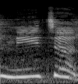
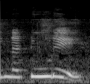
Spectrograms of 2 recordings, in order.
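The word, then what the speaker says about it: nature: यू आर इ आया तो इसे हम पढ़ते हैं नेचर ना कि नटूरे नेचर ऐसे ही देखो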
